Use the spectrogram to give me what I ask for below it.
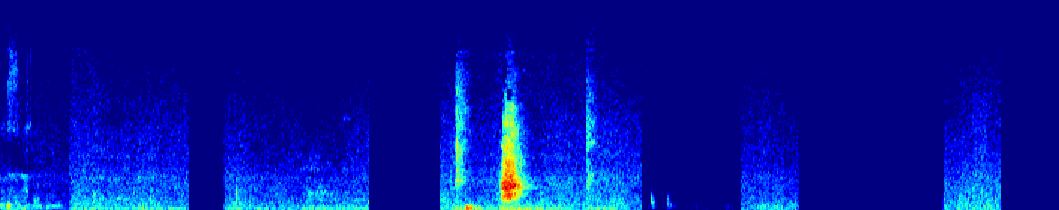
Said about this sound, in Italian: Aspetta che devo aprire la porta ad Aki, il mio cagnolino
